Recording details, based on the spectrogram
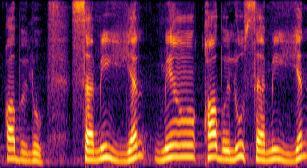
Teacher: با ساکن ہے لیکن یہاں پر حرف قلقلہ ہے تو آواز لوٹتی بھی محسوس ہو. قبل سمین، من قبل سمین، یہاں وقف پڑھیں گے تو سمیہ پڑھیں گے.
